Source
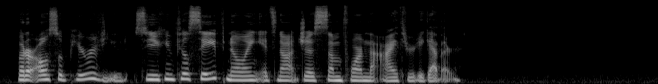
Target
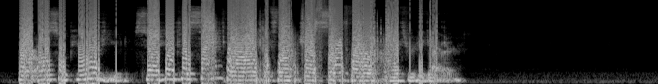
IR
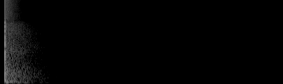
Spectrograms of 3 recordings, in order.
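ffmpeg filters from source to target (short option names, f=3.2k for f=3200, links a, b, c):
-filter_complex "[1:a]atrim=start_sample=2205,atrim=end_sample=3087[a];[0:a][a]afir=irnorm=-1:irlink=0,aeval=exprs='(mod(2.66*val(0)+1,2)-1)/2.66':c=same,asettb=1/sr,asplit=3[b][c][d];[b]atrim=end=2.034[e];[c]atrim=start=2.03:end=3.9,asetpts=PTS-STARTPTS,afade=t=in:d=0.004:c=qsin,afade=t=out:st=1.866:d=0.004:c=qsin,aeval=exprs='0.398*(cos(1*acos(clip(val(0)/0.398,-1,1)))-cos(1*PI/2))+0.0891*(cos(3*acos(clip(val(0)/0.398,-1,1)))-cos(3*PI/2))+0.112*(cos(7*acos(clip(val(0)/0.398,-1,1)))-cos(7*PI/2))':c=same[f];[d]atrim=start=3.896[g];[e][f]acrossfade=d=0.004:c1=hsin:c2=qsin[h];[h][g]acrossfade=d=0.004:c1=qsin:c2=hsin"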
